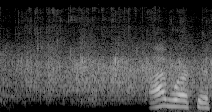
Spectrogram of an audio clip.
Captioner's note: audience applauding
